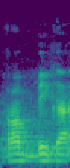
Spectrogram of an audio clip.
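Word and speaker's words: ربك: ശ്രദ്ധിക്കേണ്ട കാര്യം സബ്ബിഹസ്മ റബ്ബിക റബ്ബിക എന്ന റാനെ തഫ്കീം ചെയ്യണം അതുപോലെ റബ്ബികൽ അന് പ്രത്യേകം ശ്രദ്ധിച്ചുകൊണ്ട് ഉച്ചരിക്കുക എന്നായി സബി ഹിസ്മ എന്നായിരുന്നു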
